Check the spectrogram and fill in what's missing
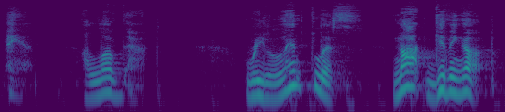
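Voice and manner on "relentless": Relentless drawn out slowly; slow emphasis. Shown as a demonstration. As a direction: stretch out Relentless.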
